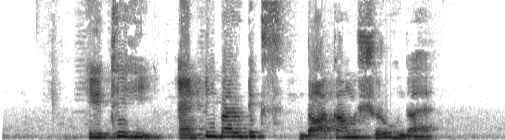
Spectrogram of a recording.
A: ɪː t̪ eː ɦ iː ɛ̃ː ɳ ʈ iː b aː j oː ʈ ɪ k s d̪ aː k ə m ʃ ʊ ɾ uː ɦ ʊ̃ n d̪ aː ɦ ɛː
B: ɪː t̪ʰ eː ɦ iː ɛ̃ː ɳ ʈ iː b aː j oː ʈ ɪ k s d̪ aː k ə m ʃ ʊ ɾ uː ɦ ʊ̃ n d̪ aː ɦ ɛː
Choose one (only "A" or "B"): B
